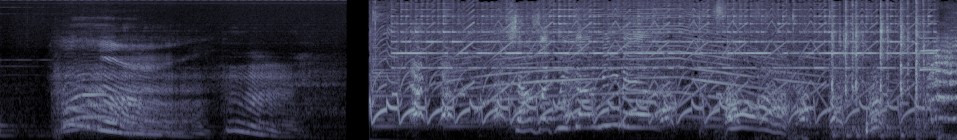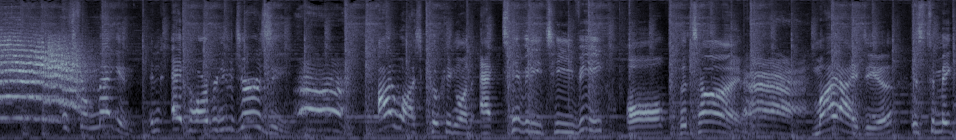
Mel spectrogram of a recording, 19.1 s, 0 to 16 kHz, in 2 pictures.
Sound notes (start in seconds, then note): 3.7 alarm sounding; 8.9 computer keys clacking; 9.6 elephant bays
